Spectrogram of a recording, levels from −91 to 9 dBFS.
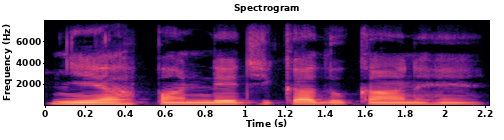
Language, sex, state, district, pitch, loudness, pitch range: Hindi, male, Jharkhand, Deoghar, 140 Hz, -17 LUFS, 135-145 Hz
